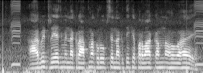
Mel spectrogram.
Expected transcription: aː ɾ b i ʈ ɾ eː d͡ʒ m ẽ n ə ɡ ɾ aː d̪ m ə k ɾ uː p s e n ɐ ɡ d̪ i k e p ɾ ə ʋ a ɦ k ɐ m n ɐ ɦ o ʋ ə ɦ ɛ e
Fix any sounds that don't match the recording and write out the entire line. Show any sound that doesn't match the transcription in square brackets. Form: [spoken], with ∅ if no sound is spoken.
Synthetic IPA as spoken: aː ɾ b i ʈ ɾ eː d͡ʒ m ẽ n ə [k] ɾ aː [t̪] m ə k ɾ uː p s e n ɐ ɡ d̪ i k e p ɾ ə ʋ a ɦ k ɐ m n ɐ ɦ o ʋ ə ɦ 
